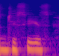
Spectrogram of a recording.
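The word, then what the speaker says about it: debts: Still after your mother's disease. तो आपकी माताश्री की मृत्यु के बाद घर जो है तुम्हारा नहीं होगा। ही had many डे्स। इसको डे बोलते हैं। डेप्ट्स नहीं डे बी साइलेंट होता है।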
